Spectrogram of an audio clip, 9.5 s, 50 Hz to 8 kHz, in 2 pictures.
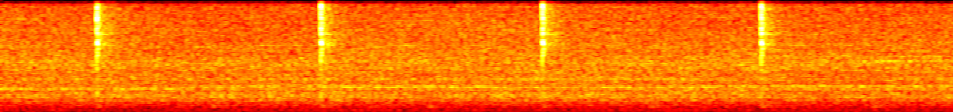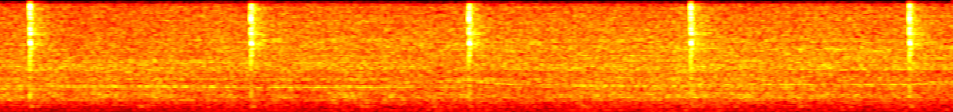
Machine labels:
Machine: valve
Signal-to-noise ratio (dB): -6 dB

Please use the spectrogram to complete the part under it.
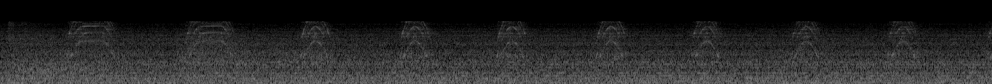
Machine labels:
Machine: slide rail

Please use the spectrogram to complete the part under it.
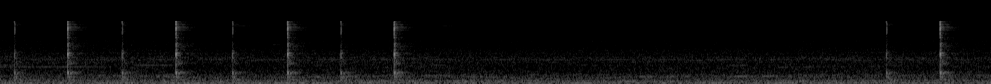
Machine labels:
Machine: valve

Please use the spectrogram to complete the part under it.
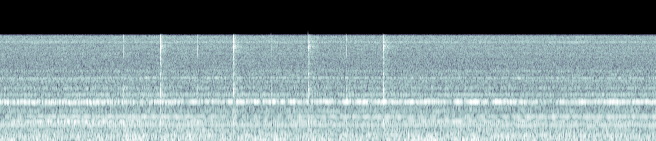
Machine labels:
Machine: valve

